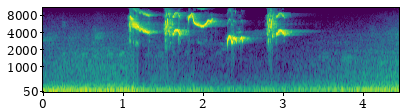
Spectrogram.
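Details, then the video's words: Orange-headed thrush (anis merah) teler song used as masteran and lure for kept birds: a burst of five high, sharp whistled notes, some sliding downward, grouped within two seconds over a low background hum. "Masteran sekaligus Pancingan Burung ANIS MERAH Agar Selalu Bisa Menikmati Telernya setiap saat"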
